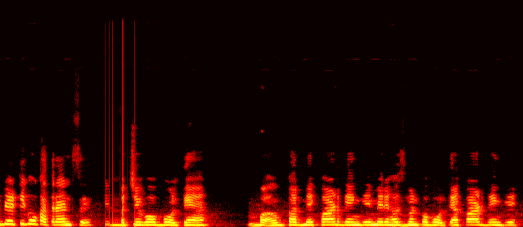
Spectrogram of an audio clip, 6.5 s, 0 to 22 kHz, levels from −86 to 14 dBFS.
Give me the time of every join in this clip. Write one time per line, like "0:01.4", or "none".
0:01.5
